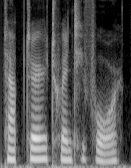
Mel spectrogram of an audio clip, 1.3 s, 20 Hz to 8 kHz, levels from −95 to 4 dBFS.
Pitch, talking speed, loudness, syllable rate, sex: 170 Hz, 135 wpm, -18 LUFS, 4.4 syllables/s, female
